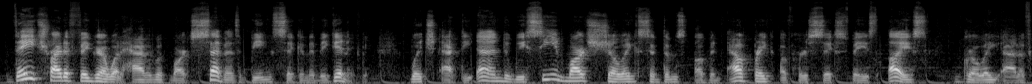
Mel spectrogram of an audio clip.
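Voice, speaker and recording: Guy doing a game review vid, blunt n casual, really animated voice, bit of music behind him. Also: mid-range voice. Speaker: gaming video reviewer. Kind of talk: opinionated video game review commentary.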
